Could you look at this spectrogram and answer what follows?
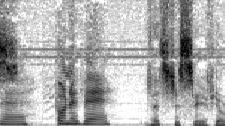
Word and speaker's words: Bon Iver: I even heard on Triple J, they were pronouncing it Bon Iver. Oh, on Triple J. Bon Iver, yeah. I've forgotten how. Meaning good winter in French. Yeah. Bon Iver, yeah.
